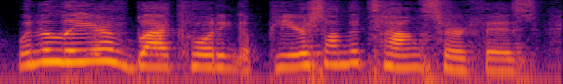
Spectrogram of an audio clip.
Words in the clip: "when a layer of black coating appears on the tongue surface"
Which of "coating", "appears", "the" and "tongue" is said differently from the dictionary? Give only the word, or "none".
none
